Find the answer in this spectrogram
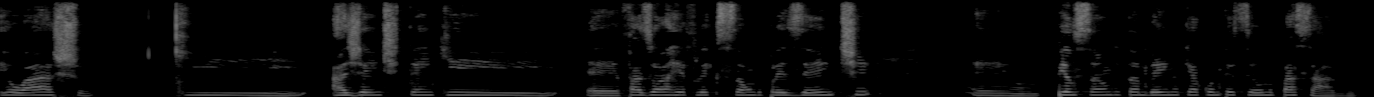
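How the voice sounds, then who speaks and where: A woman speaks at a very slow pace in a fairly high pitch, her somewhat breathy voice carrying a dark, mellow tone and ordinary pitch variation. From Rio de Janeiro, Brazil. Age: 70s. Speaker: community activist speaker. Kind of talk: panel talk. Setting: university panel event. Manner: halting.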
